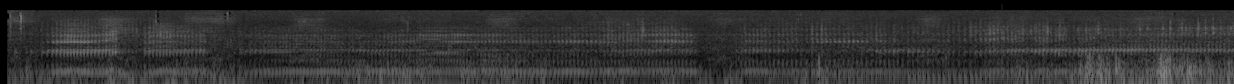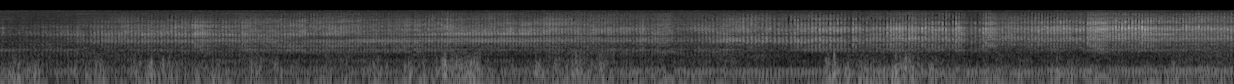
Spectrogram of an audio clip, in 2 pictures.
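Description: Dirt bike engines heard from a distance: a steady drone at first, then rougher and louder from about ten seconds in as a bike comes nearer.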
